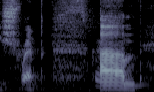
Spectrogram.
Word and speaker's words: shrimp: You pronounced shrimp incorrectly. You were pronouncing it scrimp. It's actually shrimp.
